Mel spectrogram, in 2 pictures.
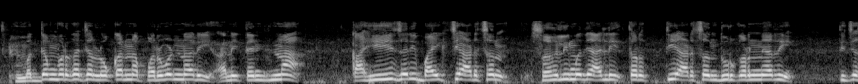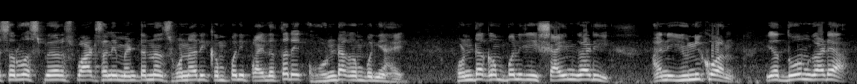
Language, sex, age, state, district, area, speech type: Marathi, male, 30-45, Maharashtra, Nanded, urban, spontaneous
